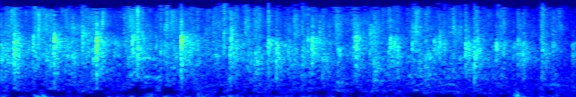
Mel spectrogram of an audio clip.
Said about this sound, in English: Come on, clap your hands in it.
